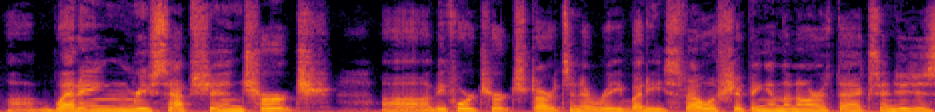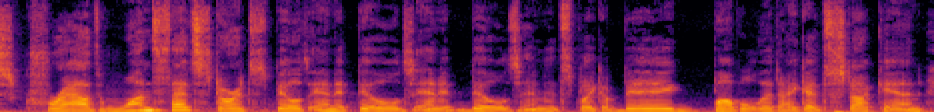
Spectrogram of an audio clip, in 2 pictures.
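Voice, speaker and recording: A woman's voice: medium pitch, little pitch movement, a little slow, gravelly. A woman giving casual, earnest advice to the camera, rambling a little with fillers and restarts. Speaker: vlogger sharing tips.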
